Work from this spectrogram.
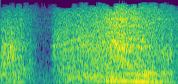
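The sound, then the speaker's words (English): A car engine revs up under throttle, a loud steady roar that briefly dips and then swells again as the engine pulls harder. “Okay, ease on the gas. That's it.”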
